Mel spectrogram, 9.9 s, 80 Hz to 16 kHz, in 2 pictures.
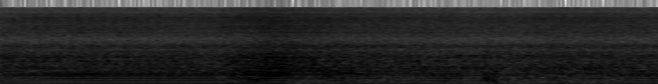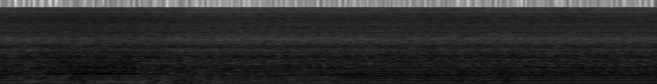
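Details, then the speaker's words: Toyota 86 / Subaru BRZ, about 7 years old, after refitting two lost bolts holding the exhaust pipe near the catalytic converter that had caused the noise: engine started, even idle and brief blip, no rattle or tapping; exhaust noise fixed. "エンジンを始動して確認します。気温は出ません。"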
